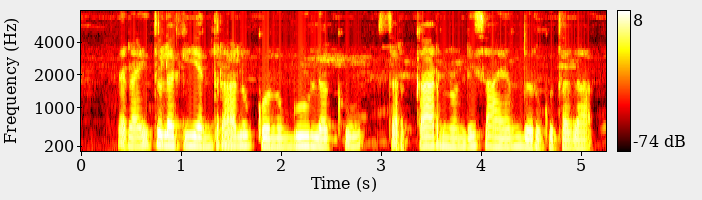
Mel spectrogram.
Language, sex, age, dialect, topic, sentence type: Telugu, female, 25-30, Telangana, agriculture, question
